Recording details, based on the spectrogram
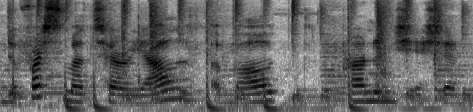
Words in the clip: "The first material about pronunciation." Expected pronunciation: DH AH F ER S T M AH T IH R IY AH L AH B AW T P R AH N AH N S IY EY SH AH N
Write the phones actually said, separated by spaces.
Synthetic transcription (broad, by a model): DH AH F ER S T M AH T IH R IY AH L AH B AW T P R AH N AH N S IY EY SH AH N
